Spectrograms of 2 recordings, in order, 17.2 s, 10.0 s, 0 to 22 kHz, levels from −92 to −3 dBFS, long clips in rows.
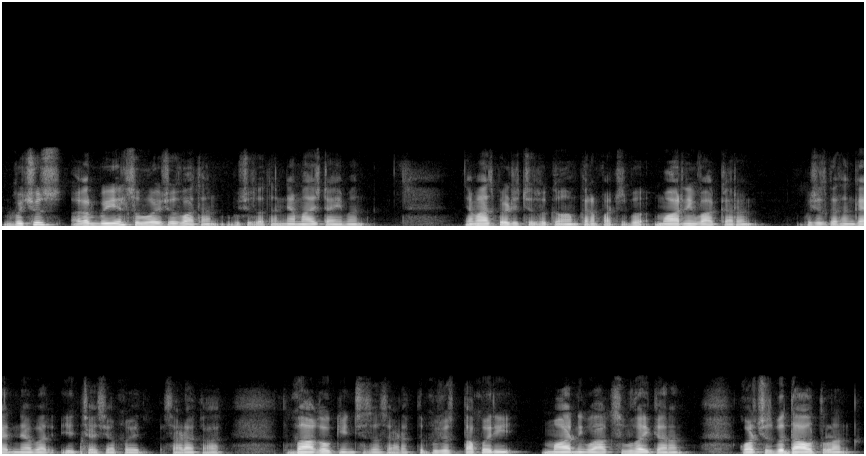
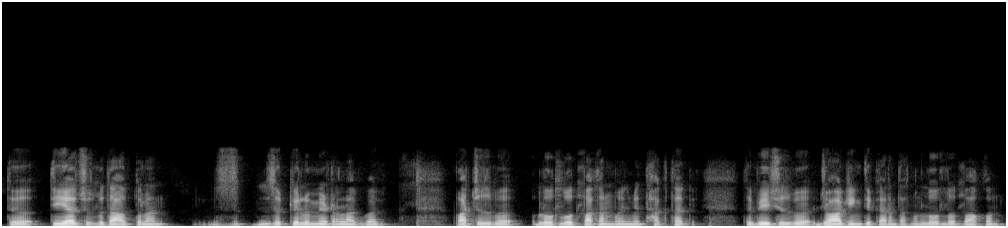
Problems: none marked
